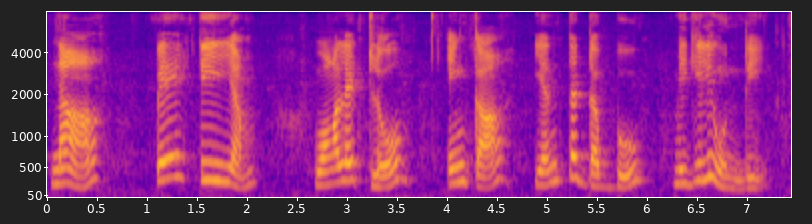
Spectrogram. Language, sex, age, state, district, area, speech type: Telugu, female, 45-60, Andhra Pradesh, Chittoor, urban, read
